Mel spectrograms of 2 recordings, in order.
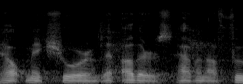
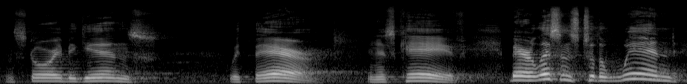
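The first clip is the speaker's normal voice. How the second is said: put-on lively read-aloud for children, pitched up; story narration; 9 semitones higher, 8 dB louder than usual. A narrator's reading. Pastor reading picture book to congregation, storytelling voice. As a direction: tell it bright and bouncy to the kids.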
